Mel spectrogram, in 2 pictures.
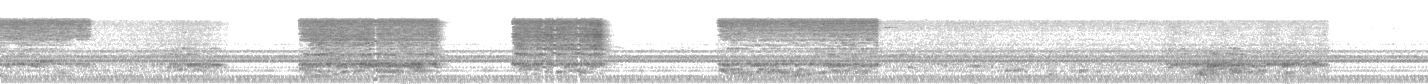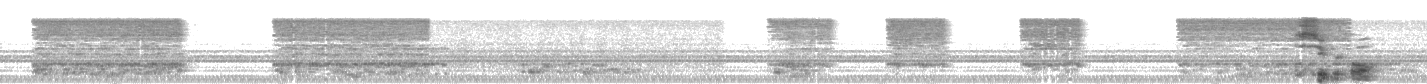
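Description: Airbrush hissing in about ten trigger-pulled bursts of spray, some over a second long and a few short quick ones near the end, as thin red glaze goes onto a miniature. A faint steady hum runs underneath.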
